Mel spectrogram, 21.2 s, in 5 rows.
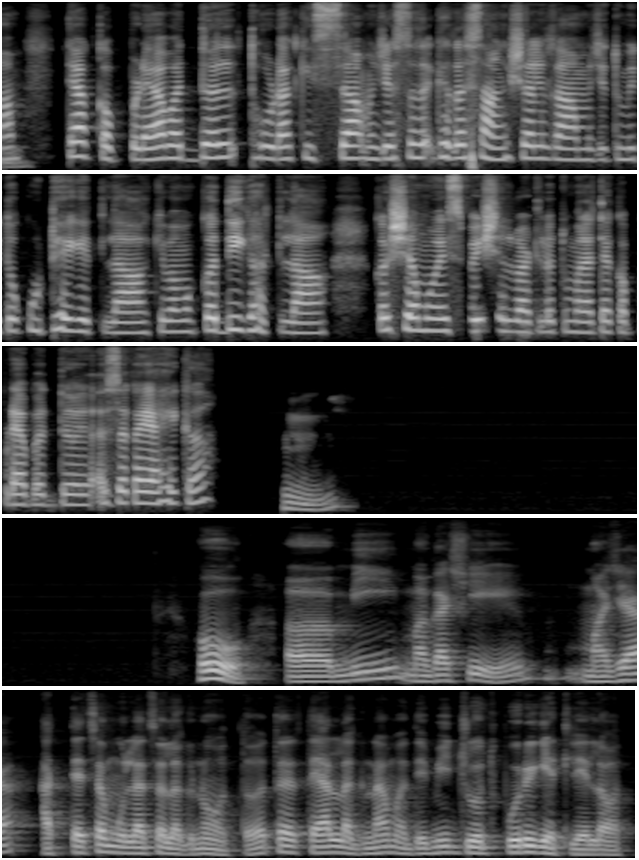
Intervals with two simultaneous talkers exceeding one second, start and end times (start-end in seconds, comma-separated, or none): none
